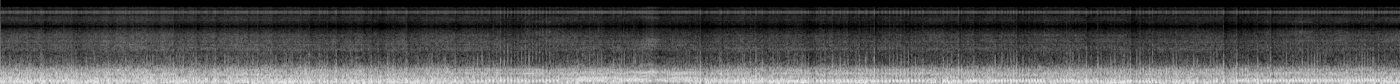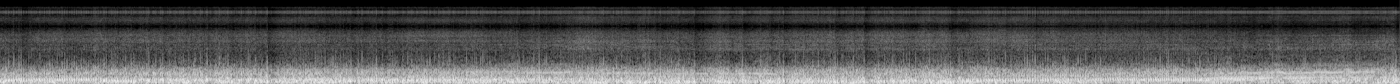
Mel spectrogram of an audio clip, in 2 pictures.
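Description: Dirt bike engine being ridden on a trail, close to a helmet-mounted microphone, its revs rising and falling continuously as the throttle changes, climbing noticeably about six seconds in and again near the end.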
